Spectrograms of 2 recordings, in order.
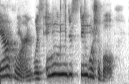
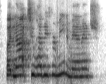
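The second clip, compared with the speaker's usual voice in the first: higher, louder sly menace; menacing taunt; 8 semitones higher, 5 dB louder than usual. A narrator's reading. Cindy taunting the chained man, menacing. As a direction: savour the threat.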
